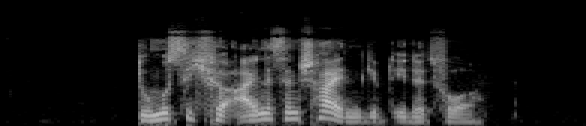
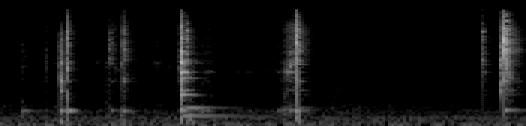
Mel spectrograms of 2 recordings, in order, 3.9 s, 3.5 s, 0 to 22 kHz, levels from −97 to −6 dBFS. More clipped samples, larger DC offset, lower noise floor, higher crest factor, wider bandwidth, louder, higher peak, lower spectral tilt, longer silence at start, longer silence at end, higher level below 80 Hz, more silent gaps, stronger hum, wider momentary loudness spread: neither; neither; first, under -90 dBFS vs -76 dBFS; second, 24 dB vs 38 dB; second, 10.5 kHz vs 16.5 kHz; about the same, -34 LUFS vs -35 LUFS; second, -14 dBFS vs -4 dBFS; first, -2.5 dB/octave vs 2.5 dB/octave; first, 0.9 s vs 0.4 s; first, 0.7 s vs 0.1 s; about the same, -74 dBFS vs -76 dBFS; neither; neither; second, 14 LU vs 21 LU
